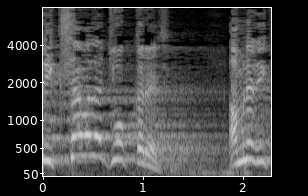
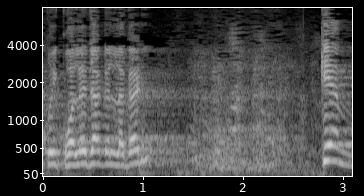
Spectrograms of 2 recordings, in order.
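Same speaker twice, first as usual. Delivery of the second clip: usual speaking voice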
